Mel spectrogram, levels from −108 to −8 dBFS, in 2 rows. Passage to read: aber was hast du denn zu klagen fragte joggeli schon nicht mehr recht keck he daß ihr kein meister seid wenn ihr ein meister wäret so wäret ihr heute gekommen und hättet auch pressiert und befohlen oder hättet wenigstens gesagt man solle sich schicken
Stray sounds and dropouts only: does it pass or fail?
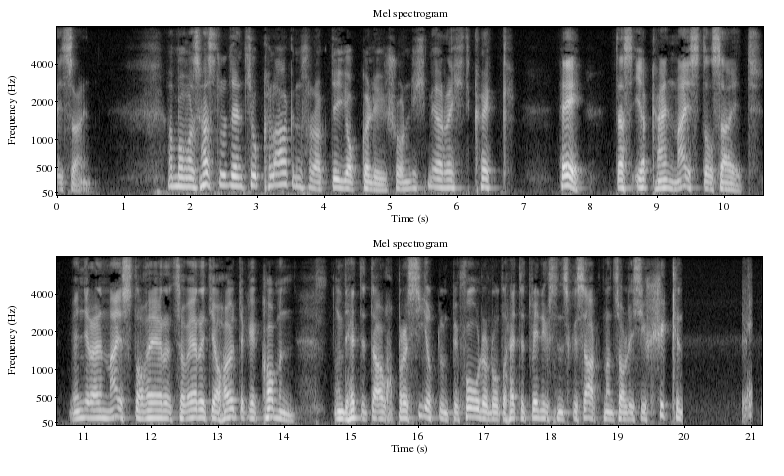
fail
